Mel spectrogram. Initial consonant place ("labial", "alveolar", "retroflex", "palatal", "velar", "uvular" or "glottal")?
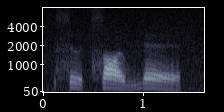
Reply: alveolar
